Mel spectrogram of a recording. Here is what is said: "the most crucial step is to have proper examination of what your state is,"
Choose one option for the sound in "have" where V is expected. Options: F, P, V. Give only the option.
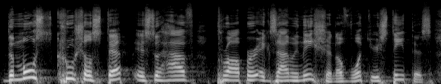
V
